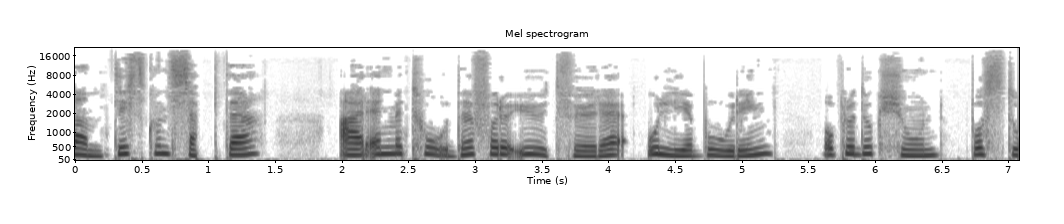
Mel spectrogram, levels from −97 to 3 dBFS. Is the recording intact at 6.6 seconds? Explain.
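No. At 6.6 seconds, as throughout the clip, the speech sounds swirly, smeared and hollow, with blurred attacks and nothing above 19.9 kHz. This is generation loss, likely from repeated AAC-LC encoding, around five passes at a quality that fits roughly 64 kbit/s. Each decode and re-encode quantises again on a shifted frame grid, so noise and spectral holes build up beyond what a single encode would leave.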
